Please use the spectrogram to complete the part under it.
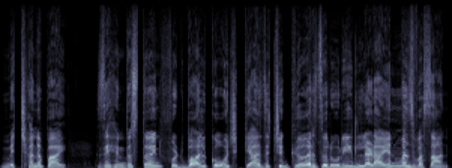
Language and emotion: Kashmiri, disgusted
